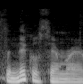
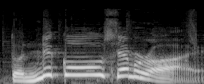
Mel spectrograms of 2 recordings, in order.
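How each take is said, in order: First: The name is said plainly, with little energy. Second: The name is said forcefully, with lots of energy. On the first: The speaker calls it wrong. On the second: The speaker calls it right.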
